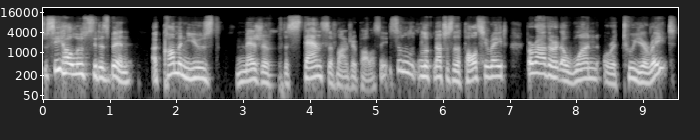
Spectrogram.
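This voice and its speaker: This man's voice is high-pitched and his pace is fairly quick. The sound is dry with no echo over a quiet background. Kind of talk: lecture. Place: hall.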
